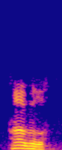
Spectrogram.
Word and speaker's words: Pavel: And Lynn, can you tell me how do I pronounce this person's first name again? Pavel.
